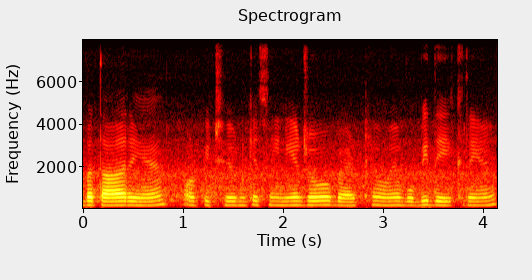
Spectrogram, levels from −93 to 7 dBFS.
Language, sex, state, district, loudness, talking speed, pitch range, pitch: Hindi, female, Punjab, Pathankot, -19 LUFS, 215 wpm, 180-185 Hz, 180 Hz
